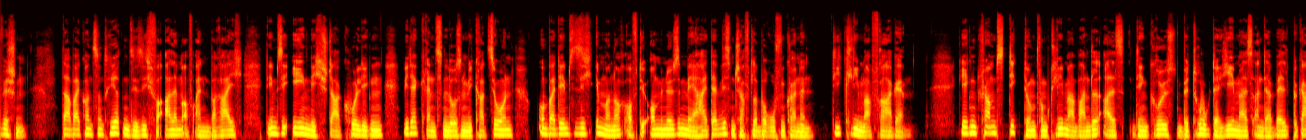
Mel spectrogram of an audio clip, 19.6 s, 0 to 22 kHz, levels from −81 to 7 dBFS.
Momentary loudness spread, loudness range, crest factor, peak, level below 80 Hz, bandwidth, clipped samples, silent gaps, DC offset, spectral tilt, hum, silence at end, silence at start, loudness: 7 LU; 2 LU; 16 dB; -2 dBFS; -38 dBFS; 16 kHz; under 0.1%; none; under 0.1%; -5.5 dB/octave; none; 0 s; 0 s; -17 LUFS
